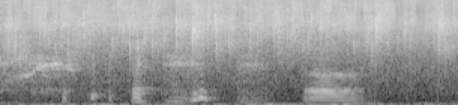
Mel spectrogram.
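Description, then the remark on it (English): Heavy monsoon rain, just started, pours steadily outside a garage with its door slightly open, a dense, continuous hiss filling the whole clip, with brief muffled voices murmuring underneath. “Alright, well, the monsoon is here, as you can hear outside.”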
